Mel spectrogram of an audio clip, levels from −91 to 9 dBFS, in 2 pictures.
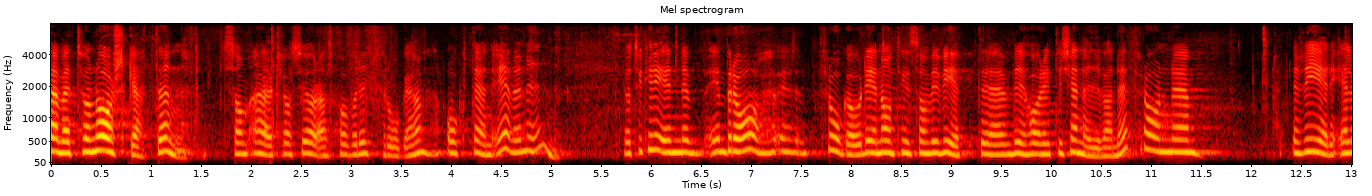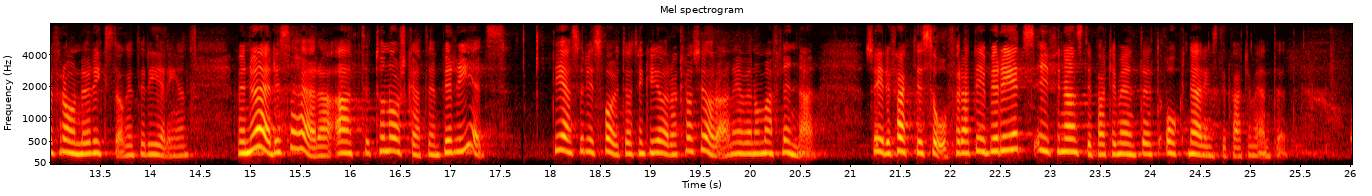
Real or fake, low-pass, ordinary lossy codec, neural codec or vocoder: real; none; none; none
